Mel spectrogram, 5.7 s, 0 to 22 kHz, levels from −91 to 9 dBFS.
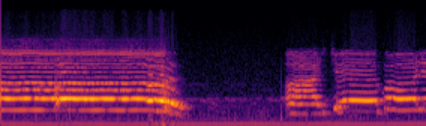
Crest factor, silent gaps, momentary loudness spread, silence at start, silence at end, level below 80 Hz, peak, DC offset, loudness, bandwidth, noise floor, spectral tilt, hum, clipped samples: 16 dB; none; 16 LU; 0 s; 0 s; -50 dBFS; -2 dBFS; under 0.1%; -16 LUFS; 6.8 kHz; -51 dBFS; -3 dB/octave; none; under 0.1%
